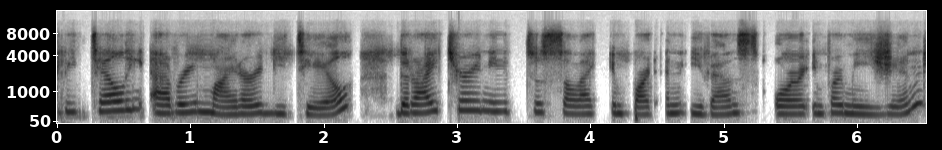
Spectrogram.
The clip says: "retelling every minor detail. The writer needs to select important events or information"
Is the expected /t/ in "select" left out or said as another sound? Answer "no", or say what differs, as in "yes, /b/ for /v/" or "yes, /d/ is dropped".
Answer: no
